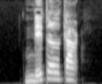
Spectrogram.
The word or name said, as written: netadgang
